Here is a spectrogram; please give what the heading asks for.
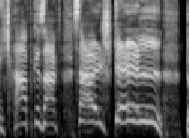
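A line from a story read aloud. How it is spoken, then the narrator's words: Thunderous roar. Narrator (German): donnerte der Mann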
